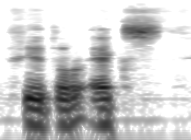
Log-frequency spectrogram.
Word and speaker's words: Futurex: futurex no esta término yo lo pronuncio Future ex eh que consiste en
